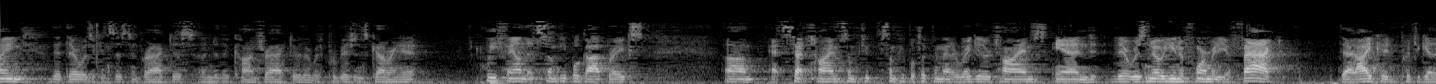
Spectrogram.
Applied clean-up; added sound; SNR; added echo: none; none; none; none.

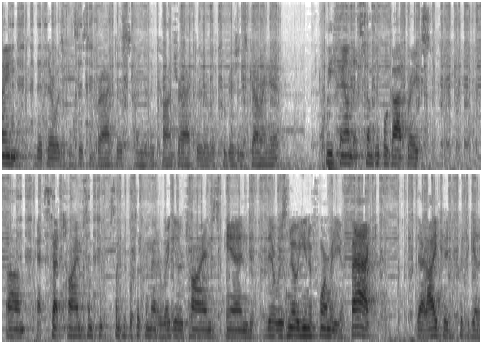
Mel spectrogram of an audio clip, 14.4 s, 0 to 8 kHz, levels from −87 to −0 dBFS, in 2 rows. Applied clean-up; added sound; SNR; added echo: none; Printer; 12 dB; none.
